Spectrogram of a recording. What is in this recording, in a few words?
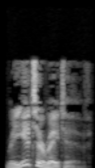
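"reiterative", British English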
